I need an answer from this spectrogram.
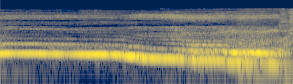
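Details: Household Alaskan Malamute howling in a long drawn-out tone, first level, then wavering and sinking in pitch over three seconds, answering owners who tease it about loving the baby; a person's voice joins near the end.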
